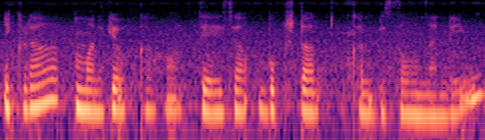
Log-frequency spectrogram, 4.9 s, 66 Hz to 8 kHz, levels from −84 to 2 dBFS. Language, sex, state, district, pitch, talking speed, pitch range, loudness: Telugu, female, Andhra Pradesh, Annamaya, 180 Hz, 100 wpm, 170-200 Hz, -18 LUFS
